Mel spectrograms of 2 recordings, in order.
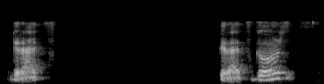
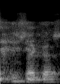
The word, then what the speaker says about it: Grzegorz: Okay, so the first I have is, I cannot pronounce it. Gratz Gors, then, yeah, sorry. It's Grzegorz, it's all right. Yeah, so my name is Grzegorz.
